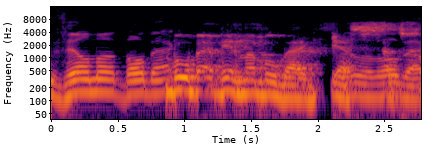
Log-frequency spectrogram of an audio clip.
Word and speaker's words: Vilma Bobeck: Vilma Bobeck.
